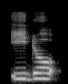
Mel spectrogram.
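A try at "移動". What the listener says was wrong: i-nya di akhir harus agak panjang ya.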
